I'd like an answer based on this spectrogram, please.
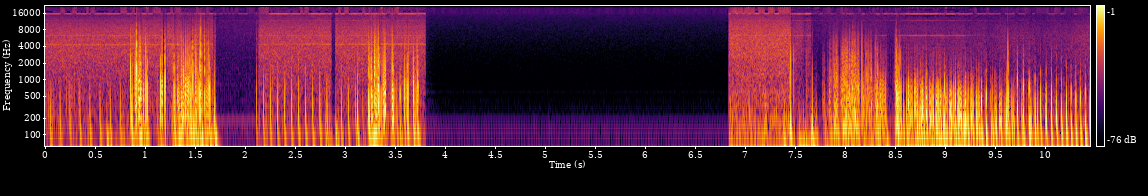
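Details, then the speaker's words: Rapid trains of dull thudding pops from a needle EMG speaker: positive sharp waves. These are a denervation sign, with significance identical to fibrillations. "In essence, the electrphysiological characteristics and clinical significance of positive sharp waves are identical to those of fibrillations. Watch and listen to positive sharp waves."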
